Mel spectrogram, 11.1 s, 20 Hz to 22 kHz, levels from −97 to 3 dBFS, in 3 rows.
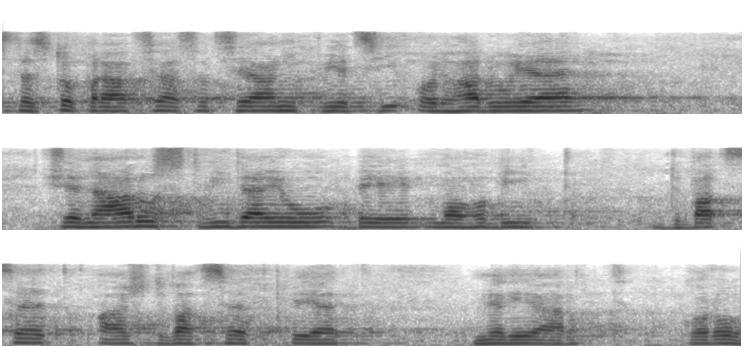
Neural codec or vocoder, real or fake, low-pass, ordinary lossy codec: codec, 16 kHz, 4 kbps, FreqCodec, smaller model; fake; 7.2 kHz; AAC, 32 kbps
